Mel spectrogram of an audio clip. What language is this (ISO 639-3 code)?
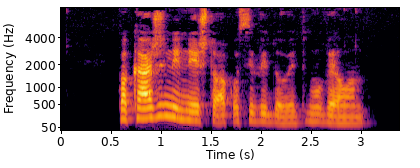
mkd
